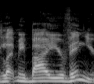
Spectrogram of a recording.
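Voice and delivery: ordinary talk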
